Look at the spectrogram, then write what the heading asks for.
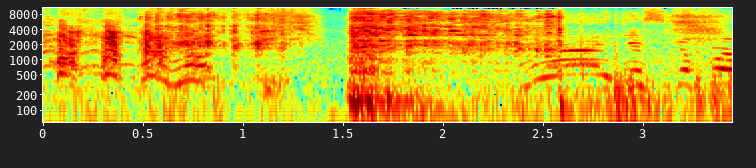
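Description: A glass floor crack-and-shatter effect on a transparent platform at KL Tower, heard as a sudden loud crunching burst that rings on amid excited, panicked voices talking and shrieking throughout.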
